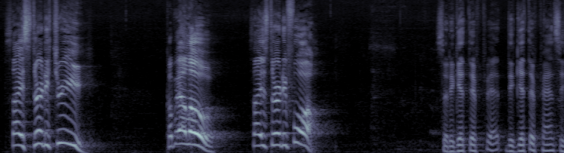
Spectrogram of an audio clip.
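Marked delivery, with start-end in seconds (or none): 0.0-1.2 very high, loud recruit answer; a recruit shouting his size back; shouted reply. Acted. 2.1-2.8 very high, very loud name call; sergeant shouting. Retold or imitated. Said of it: "Clothing sergeant calls out". 3.1-4.0 very high, loud recruit answer; a recruit shouting his size back; shouted reply. Acted.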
